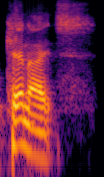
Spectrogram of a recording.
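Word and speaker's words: קיני: And if you look at it, you see that Kenite is pronounced Kenit in Hebrew.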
